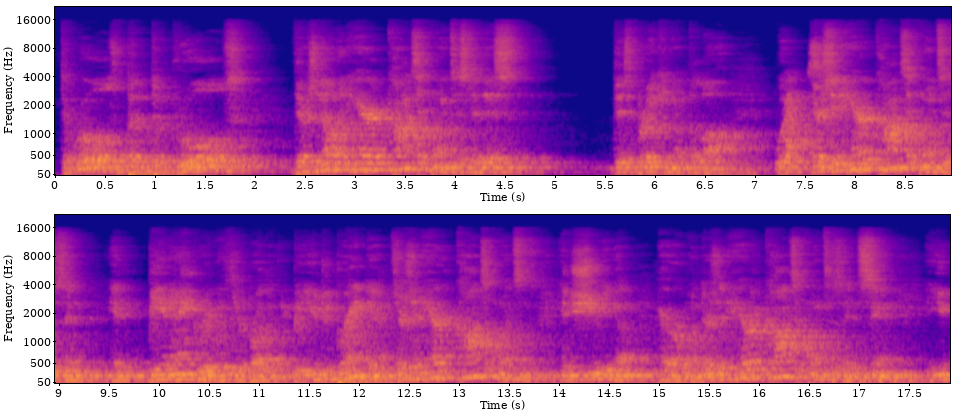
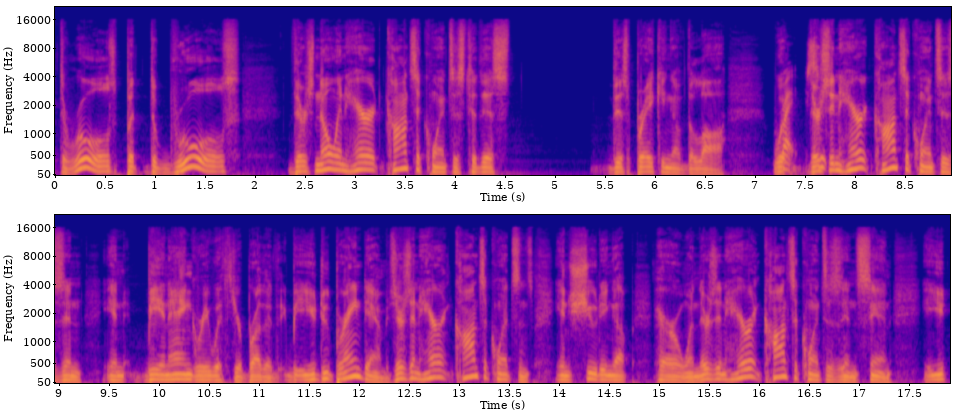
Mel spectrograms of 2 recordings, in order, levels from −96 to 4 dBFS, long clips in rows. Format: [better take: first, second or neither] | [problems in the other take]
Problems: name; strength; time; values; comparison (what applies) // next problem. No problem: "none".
second | room echo; strong; dies away in 1.2 s // off-mic speech; far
